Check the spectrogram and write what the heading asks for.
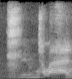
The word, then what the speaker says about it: Tlad: Tlad. It's like Vlad, but Tlad.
